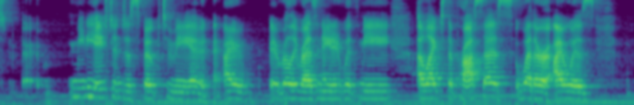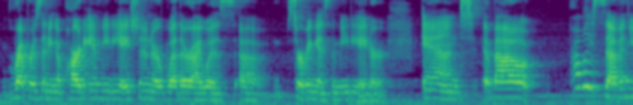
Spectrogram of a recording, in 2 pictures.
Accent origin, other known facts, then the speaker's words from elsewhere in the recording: Texas, United States; relocating back to Texas, which is my home state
